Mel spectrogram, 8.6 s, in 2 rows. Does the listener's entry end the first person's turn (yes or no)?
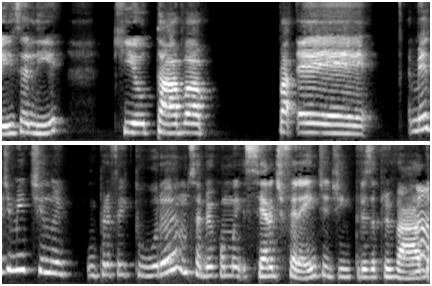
yes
